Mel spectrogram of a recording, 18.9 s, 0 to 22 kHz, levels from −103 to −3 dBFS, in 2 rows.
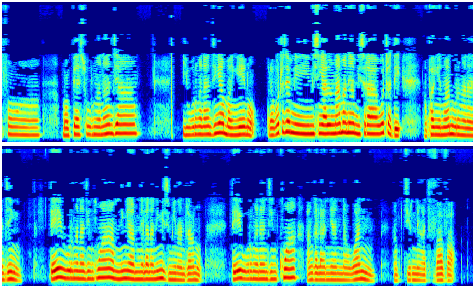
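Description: Right from the start and all the way through, the speech carries that ringing, washy smear you get from a transform codec, most likely WMA compression. Each long block spreads its quantisation noise over tens of milliseconds around the speech, so you hear a hiss that breathes along with the signal. The damage is plainly audible, which fits a low bitrate of around 48 kbps, and the content stops at about 20.1 kHz.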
